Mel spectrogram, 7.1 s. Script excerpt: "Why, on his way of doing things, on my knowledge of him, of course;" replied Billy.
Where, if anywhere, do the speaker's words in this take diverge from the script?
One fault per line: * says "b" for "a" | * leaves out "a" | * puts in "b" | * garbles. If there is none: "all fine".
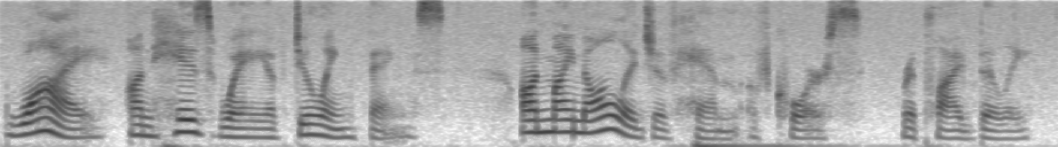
all fine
